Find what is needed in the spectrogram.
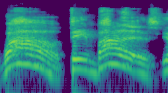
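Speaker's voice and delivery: high, lightly mock-impressed chorus; imitating the band's mild mock wonder; mock amazement. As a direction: tease him with fake awe. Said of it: "clowning me like something serious".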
